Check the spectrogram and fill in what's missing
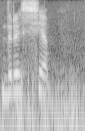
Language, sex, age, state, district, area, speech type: Malayalam, female, 18-30, Kerala, Kasaragod, rural, read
